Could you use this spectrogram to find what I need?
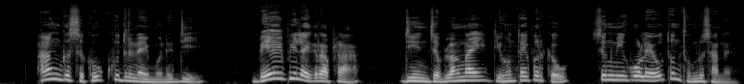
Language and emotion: Bodo, disgusted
